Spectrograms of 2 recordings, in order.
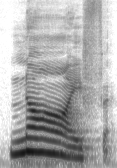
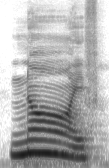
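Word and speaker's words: knife: ثم حرف الان، إذن حرف الك لا يلفظ فقط يكتب وتلفظ ن ن، مثل كلمة نوب نوب وتعني مقبض الباب، نوك نوك وتعني يطرق الباب، ني ني وتعني الركبة، نايف نايف وتعني السكين.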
